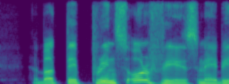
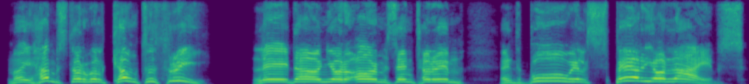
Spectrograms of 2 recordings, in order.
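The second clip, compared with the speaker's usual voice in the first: booming threat; 9 semitones higher than usual. Acted. Ranger warning enemies that Boo will strike. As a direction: threaten them with grand bluster.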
